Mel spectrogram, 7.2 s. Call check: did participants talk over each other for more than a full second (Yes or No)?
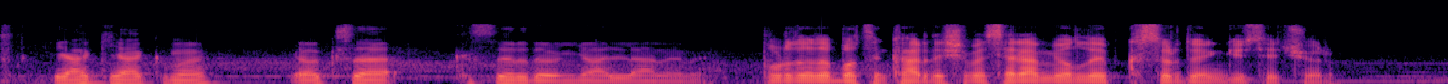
No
